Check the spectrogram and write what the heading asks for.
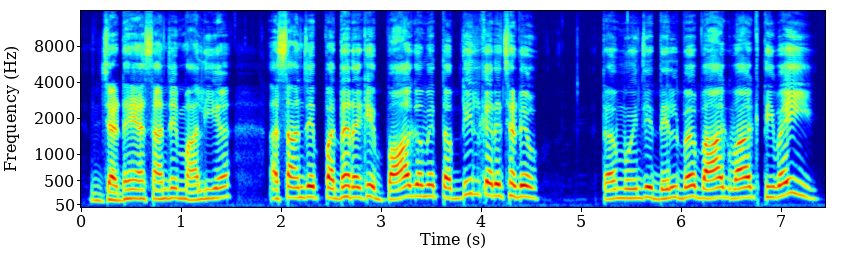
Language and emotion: Sindhi, happy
